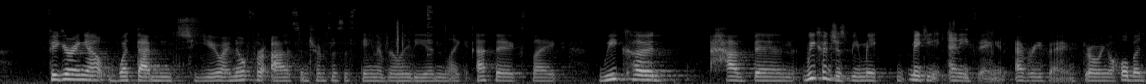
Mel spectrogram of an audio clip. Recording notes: In front of a live audience. Held in a live format at the Pinterest Canada headquarters in Toronto.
